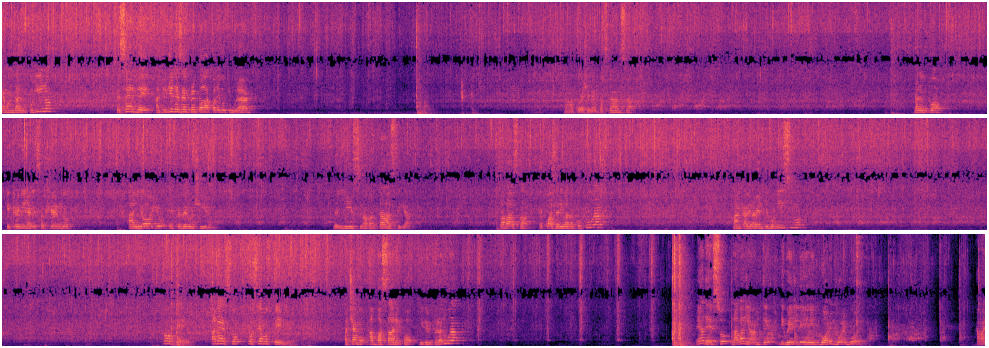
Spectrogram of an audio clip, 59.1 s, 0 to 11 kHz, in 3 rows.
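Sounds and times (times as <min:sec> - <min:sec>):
pasta sizzling in a frying pan: 0:00.0 - 0:59.0.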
